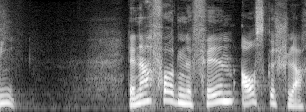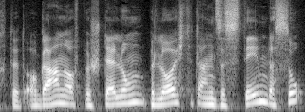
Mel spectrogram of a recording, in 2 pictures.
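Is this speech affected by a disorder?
No.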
